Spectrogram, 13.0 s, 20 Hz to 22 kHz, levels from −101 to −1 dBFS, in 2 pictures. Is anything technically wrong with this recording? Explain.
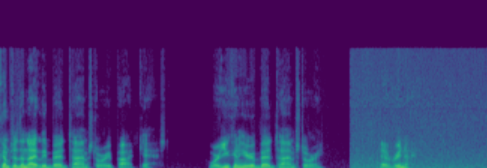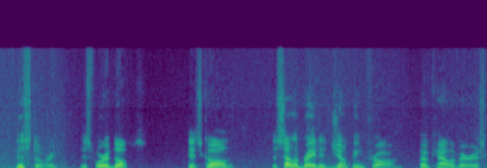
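Yes. From 4.66 to 7.37 s, after "hear a bedtime story", the noise suppressor is catching up. Its noise estimate lags about 2.7 s behind a sudden rise of roughly 23 dB in room noise. The background passes through under-reduced, then sinks by about 7 dB before "is for adults".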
